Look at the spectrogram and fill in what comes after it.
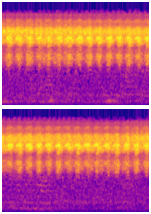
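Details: Steady pulsing cicada buzz, shrill and dense, rising and falling in even beats about two and a half times per second, with no other sounds present.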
